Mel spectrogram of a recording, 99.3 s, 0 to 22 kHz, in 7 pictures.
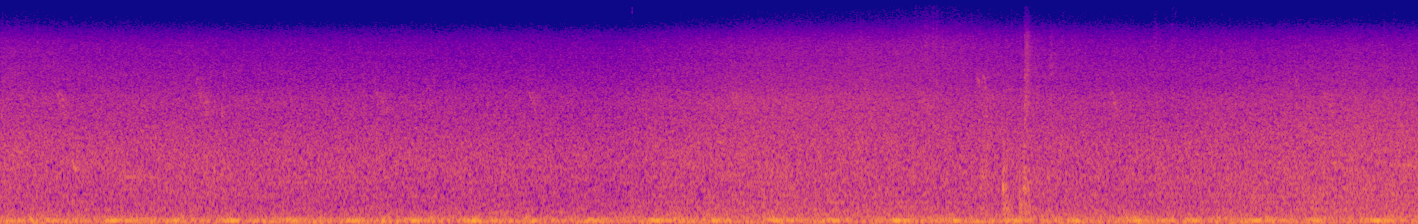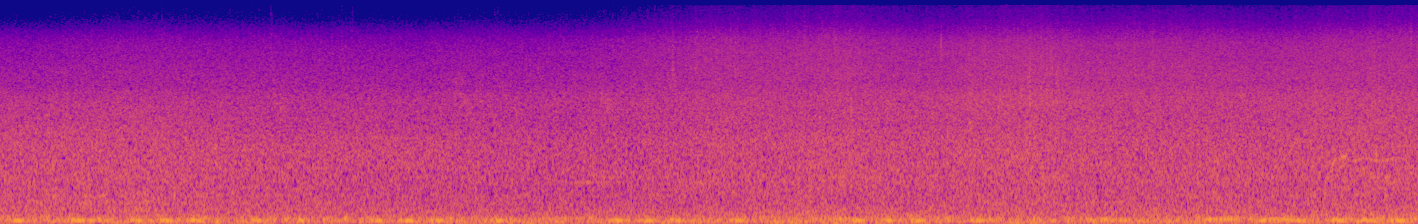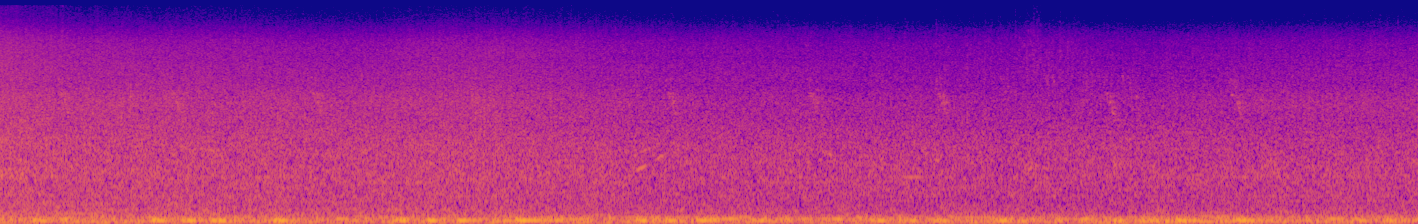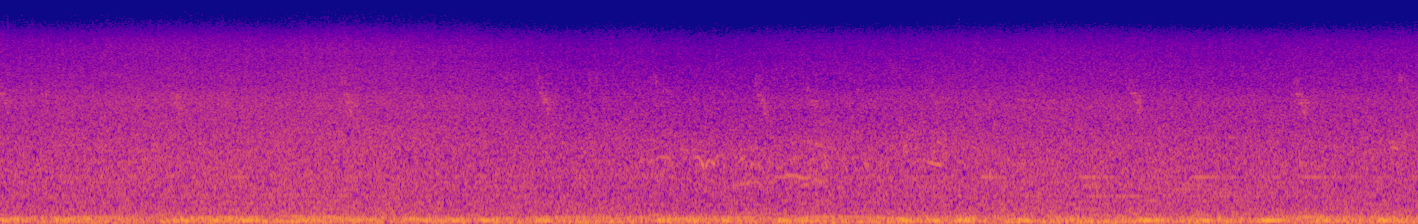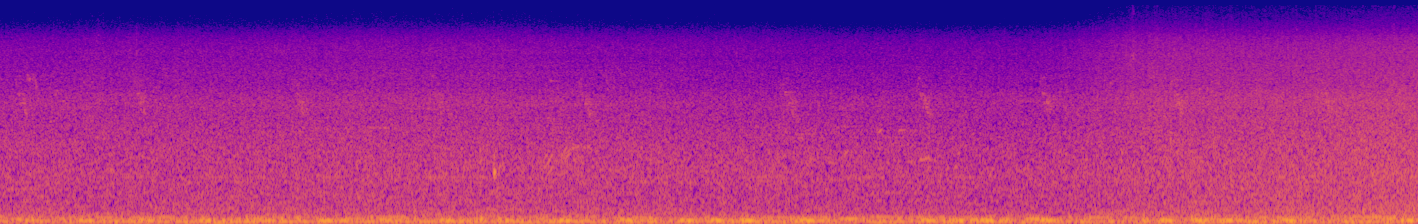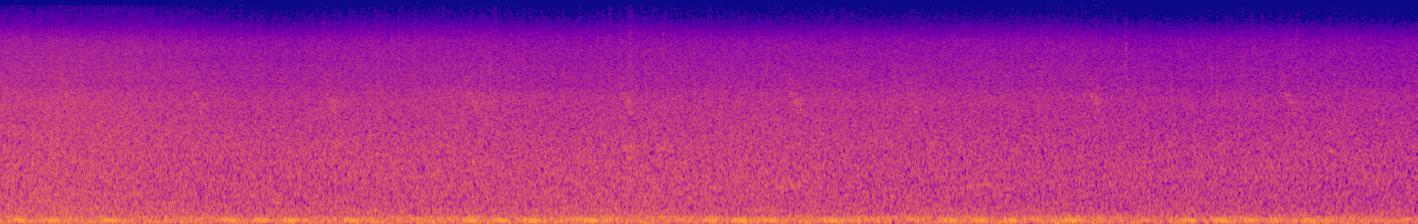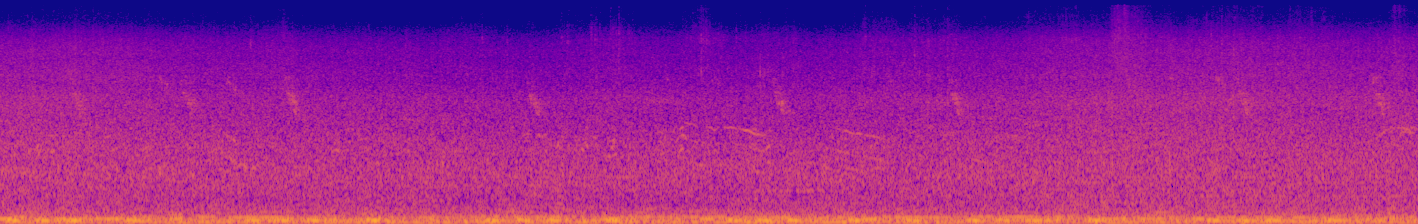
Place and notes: Tempelhofer Feld, Berlin, Deutschland - late spring, fresh wind
Weekend afternoon late spring, a fresh wind in the poplar trees, drone of a remote sound system
(Sony PCM D50, DPA4060)
Berlin, Germany, 15 June 2019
